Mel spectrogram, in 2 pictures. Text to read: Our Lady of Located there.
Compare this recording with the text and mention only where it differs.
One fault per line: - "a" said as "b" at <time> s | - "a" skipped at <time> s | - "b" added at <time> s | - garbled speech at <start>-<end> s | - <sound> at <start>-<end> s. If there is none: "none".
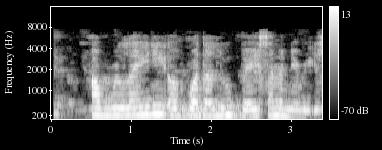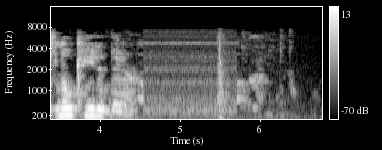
- "Guadalupe Seminary is" added at 1.7 s
- whoosh at 5.4-5.6 s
